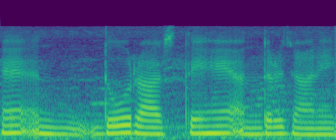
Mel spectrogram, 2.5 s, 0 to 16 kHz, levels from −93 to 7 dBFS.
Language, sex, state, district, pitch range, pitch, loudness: Hindi, female, Bihar, Vaishali, 165-190 Hz, 175 Hz, -12 LUFS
